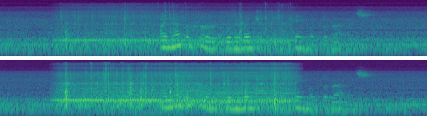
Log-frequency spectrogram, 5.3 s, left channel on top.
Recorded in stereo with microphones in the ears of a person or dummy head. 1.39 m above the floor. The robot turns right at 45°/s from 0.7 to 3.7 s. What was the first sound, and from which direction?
A woman speaking, 100° left.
